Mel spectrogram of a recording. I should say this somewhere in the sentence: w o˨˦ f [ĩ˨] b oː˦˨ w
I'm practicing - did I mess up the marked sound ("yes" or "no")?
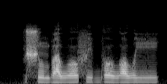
yes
